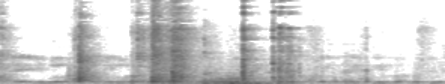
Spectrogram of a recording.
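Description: Metal cutlery clinking and rattling in several separate sharp strikes, as a teaspoon is picked out from among other utensils.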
